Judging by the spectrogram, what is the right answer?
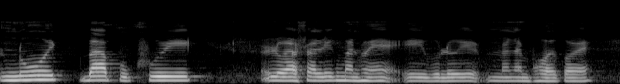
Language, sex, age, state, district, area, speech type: Assamese, female, 60+, Assam, Majuli, urban, spontaneous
